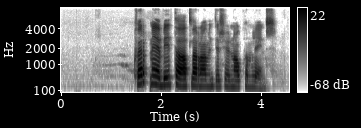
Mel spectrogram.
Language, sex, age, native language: Icelandic, female, 30-39, Icelandic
